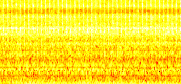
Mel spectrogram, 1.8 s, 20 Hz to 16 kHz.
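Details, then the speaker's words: 2014 Buick Encore, direct injection, with engine sludge, before engine flush and oil, coil pack and spark plug change: light fast regular ticking over steady idle; owner calls it typical, valve tick suspected, not confirmed. "mean, that's a typical engine noise, I guess. But it's supposed to quiet the uh valves cuz it's a direct injection."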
